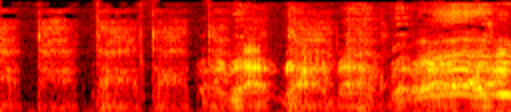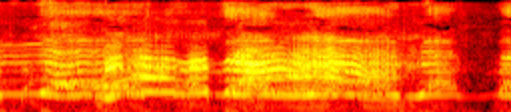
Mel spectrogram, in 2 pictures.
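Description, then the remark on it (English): A few choppy vocal bursts lead into a long, loud, strained scream into the microphone, held for several seconds with a wavering pitch before cutting off. “I call this music when I scream into the microphone.”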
